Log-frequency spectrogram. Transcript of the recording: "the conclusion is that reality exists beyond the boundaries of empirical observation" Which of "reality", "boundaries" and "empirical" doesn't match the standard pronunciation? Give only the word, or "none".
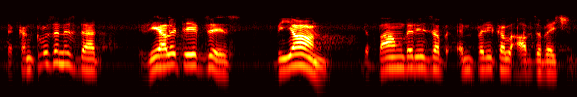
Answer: none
